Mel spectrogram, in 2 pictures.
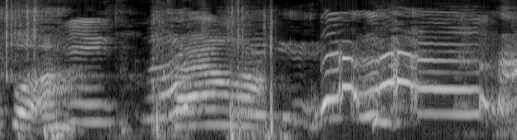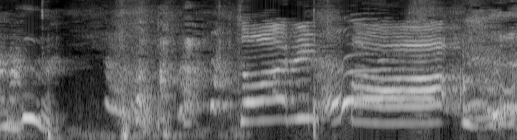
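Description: Playful children shout, squeal and giggle loudly near the listener in Catmon, Santa Maria, Bulacan, in rapid overlapping bursts with short gaps between them, while a brief adult remark is heard.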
